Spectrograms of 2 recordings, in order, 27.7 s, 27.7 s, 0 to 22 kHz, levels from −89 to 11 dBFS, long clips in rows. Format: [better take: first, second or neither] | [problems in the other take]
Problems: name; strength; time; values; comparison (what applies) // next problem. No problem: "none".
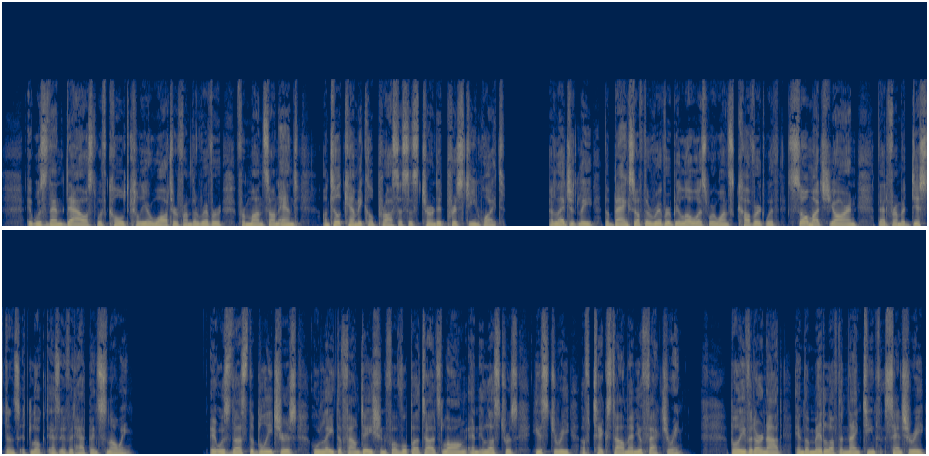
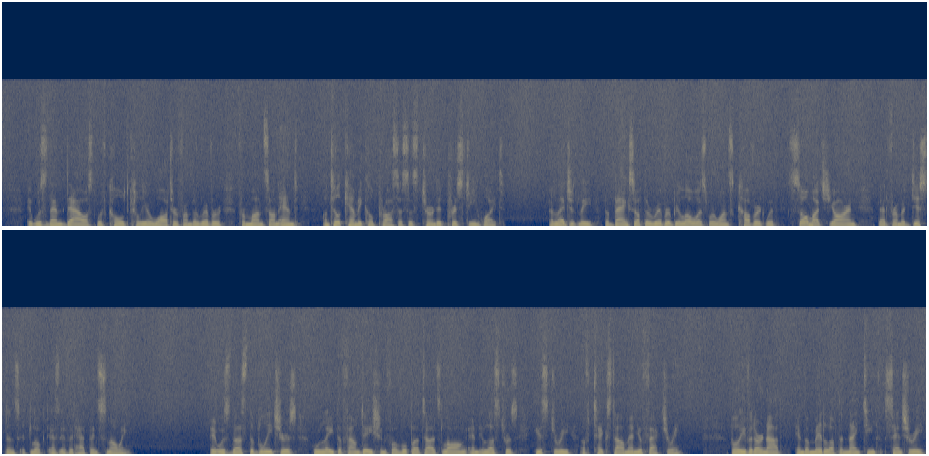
first | hiss; loud; throughout; 9 dB below the speech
